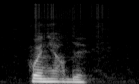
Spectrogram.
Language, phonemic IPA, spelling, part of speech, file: French, /pwa.ɲaʁ.de/, poignarder, verb, LL-Q150 (fra)-poignarder.wav
- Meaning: to stab; to knife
